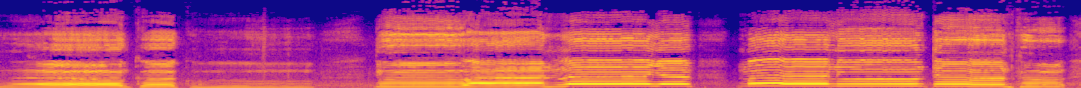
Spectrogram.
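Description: A man singing a slow Indonesian Christian song unaccompanied, holding long notes with a wavering pitch, in phrases broken by short pauses.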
